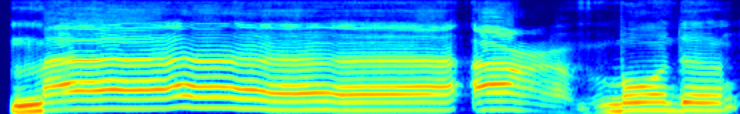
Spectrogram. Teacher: مد منفصل ہے، 2.5 سے 3 الف کے برابر کھینچ کر ادا کریں گے۔ اعبد، وقف کرنے کی صورت میں دال کے اوپر پیش ہے، تو یہاں پہ عارضی جزم آ جائے گا اور حروف قلقلہ بن جائے گا۔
